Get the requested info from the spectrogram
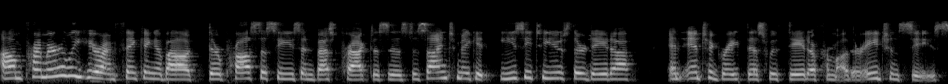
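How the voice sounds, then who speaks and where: A woman speaks at a high pitch with ordinary variation, at a fairly quick pace with hardly any pauses. The background is quiet. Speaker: data researcher at a government agency; presenter. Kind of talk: slide presentation. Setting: video call. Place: home room. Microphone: earbuds.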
